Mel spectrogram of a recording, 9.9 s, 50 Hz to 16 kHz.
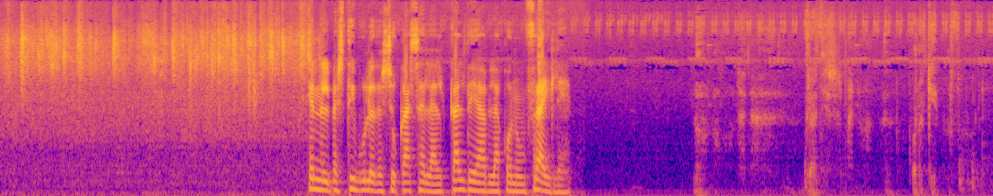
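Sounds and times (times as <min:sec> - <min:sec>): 
steady rain falling at night: 0:00.0 - 0:03.4
speech: 0:03.1 - 0:05.8.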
